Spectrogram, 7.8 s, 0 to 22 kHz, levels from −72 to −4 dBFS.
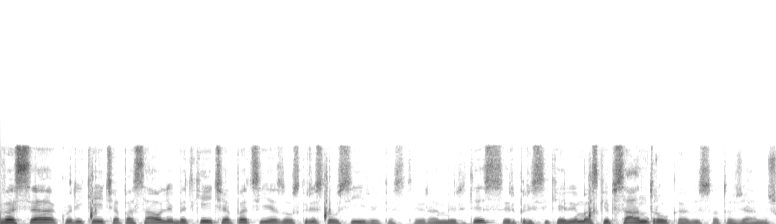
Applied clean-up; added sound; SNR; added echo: none; Clapping; 15 dB; none.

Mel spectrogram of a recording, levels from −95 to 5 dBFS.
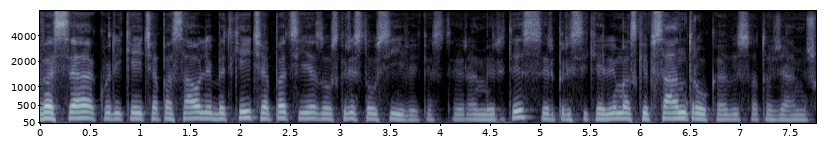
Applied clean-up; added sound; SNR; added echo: none; none; none; none.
